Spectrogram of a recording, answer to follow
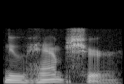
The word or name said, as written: New Hampshire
